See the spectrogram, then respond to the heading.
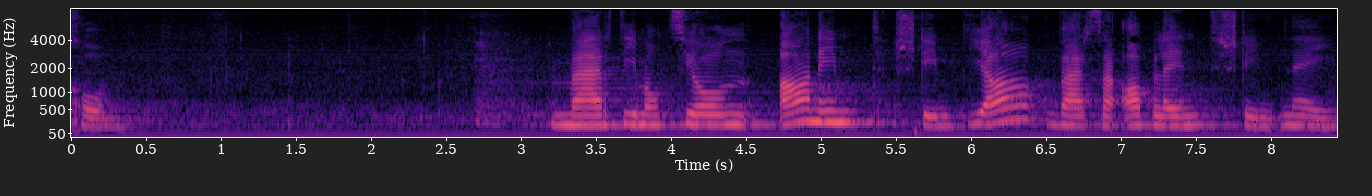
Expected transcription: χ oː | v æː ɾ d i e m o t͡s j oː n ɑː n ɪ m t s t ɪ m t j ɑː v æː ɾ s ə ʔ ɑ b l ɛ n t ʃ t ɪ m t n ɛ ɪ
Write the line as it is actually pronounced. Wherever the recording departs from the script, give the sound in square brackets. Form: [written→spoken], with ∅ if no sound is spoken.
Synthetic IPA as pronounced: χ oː | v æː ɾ d i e m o t͡s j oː n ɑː n ɪ m t [s→ʃ] t ɪ m t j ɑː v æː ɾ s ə ʔ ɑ b l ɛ n t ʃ t ɪ m t n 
